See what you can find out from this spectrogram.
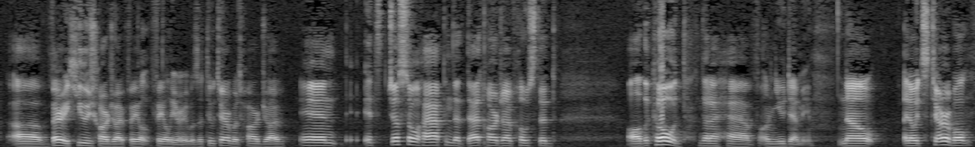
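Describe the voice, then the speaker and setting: A man's voice: medium pitch, mellow. A man from Serbia giving a casual coding tutorial, rambling with many fillers and self-corrections. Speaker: programming tutor.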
